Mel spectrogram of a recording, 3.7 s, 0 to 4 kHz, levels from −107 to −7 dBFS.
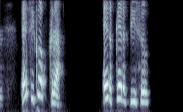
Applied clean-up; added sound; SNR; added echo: neural mask model Resemble Enhance denoiser.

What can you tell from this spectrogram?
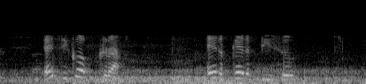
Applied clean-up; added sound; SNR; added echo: none; Fire; 0 dB; none.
